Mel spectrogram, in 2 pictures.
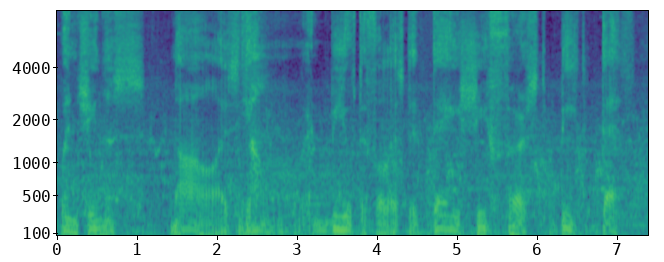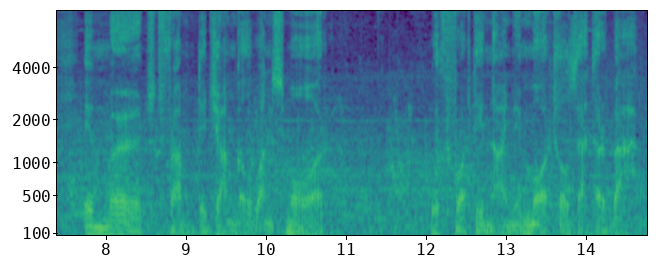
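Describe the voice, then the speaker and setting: A man playing an ancient, learned non-human storyteller in a video game, narrating old lore in a stately, solemn, wry manner with archaic phrasing and deliberate pauses. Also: fairly even intonation, heavy background noise, exaggerated voice. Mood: solemn storytelling. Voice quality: very deep, gravelly. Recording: music behind the voice. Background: prominent background music.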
